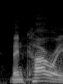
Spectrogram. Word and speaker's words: Menkaure: Menkaure is spelled M-E-N-K-A-U-R-E.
